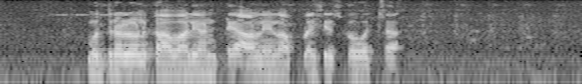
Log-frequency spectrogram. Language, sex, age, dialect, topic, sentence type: Telugu, male, 25-30, Utterandhra, banking, question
